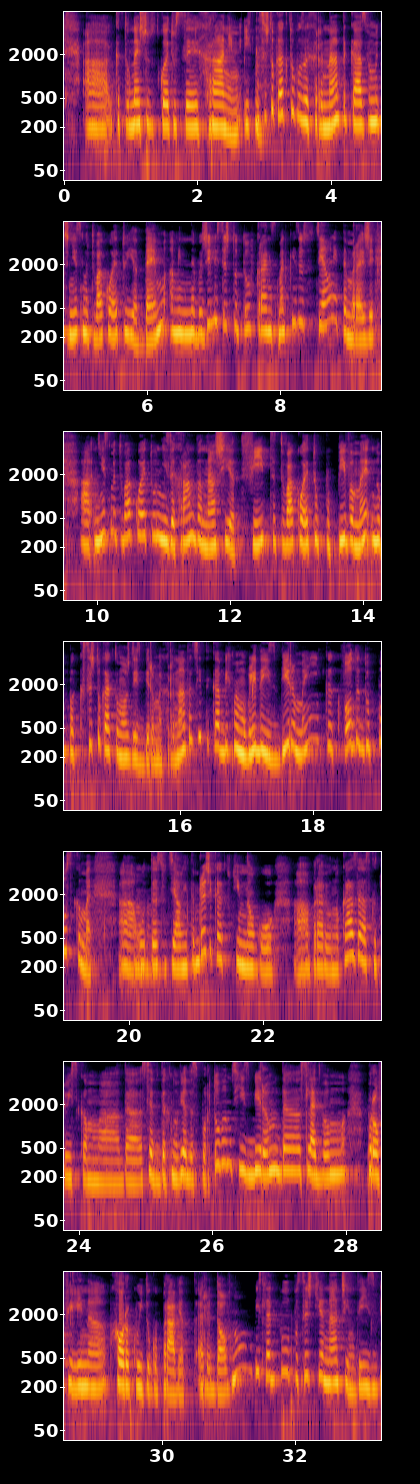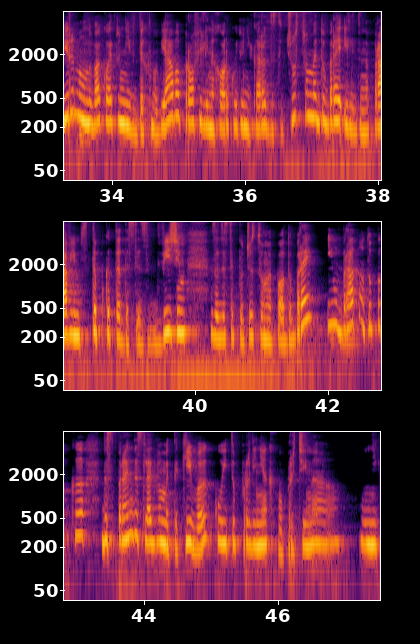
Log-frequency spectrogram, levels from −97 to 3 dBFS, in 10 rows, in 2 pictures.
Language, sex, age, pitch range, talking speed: Bulgarian, female, 30-49, 200-250 Hz, 170 wpm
